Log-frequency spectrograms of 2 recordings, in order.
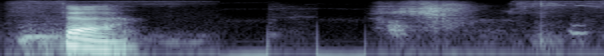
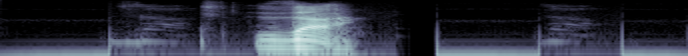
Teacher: The tongue must be behind the teeth, at the very, very, very top of the teeth.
